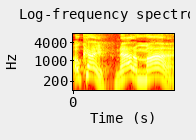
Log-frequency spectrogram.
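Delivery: shrill, very high, loud shout. Reading out golf shot numbers on a mic, moving to own shots, yelling. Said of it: "I don't know why I'm yelling".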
